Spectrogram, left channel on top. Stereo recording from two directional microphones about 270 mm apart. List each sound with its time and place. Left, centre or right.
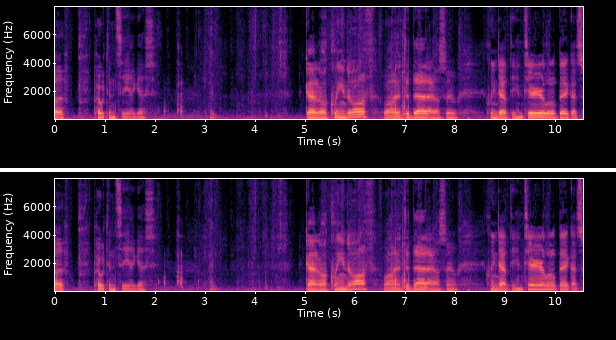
0.1 s speech: centre
5.0 s speech: centre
